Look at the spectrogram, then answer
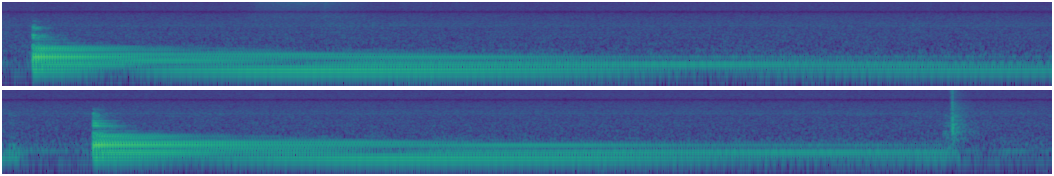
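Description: A single low D string on an acoustic guitar rings out for tuning, plucked three times: two long sustained notes decaying slowly, then a short final pluck, clear and alone.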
